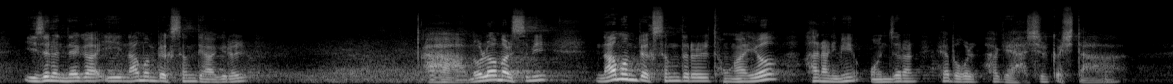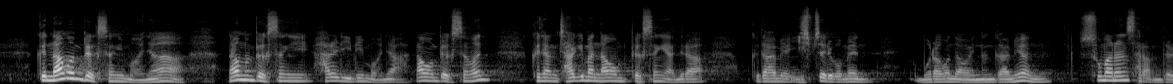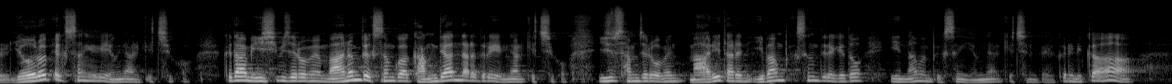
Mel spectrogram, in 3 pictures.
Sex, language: male, Korean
